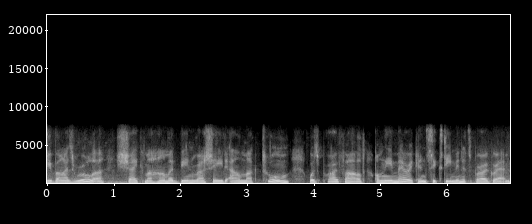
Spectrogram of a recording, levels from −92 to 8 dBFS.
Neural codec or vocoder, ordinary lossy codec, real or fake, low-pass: none; Opus, 32 kbps; real; 7.2 kHz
